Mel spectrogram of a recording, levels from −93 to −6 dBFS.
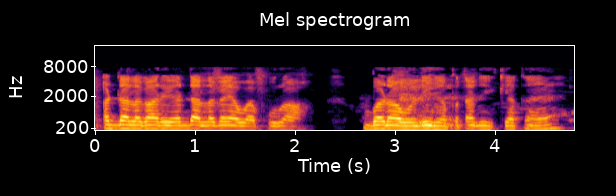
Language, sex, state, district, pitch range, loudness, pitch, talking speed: Rajasthani, male, Rajasthan, Churu, 150-165 Hz, -17 LUFS, 160 Hz, 225 wpm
